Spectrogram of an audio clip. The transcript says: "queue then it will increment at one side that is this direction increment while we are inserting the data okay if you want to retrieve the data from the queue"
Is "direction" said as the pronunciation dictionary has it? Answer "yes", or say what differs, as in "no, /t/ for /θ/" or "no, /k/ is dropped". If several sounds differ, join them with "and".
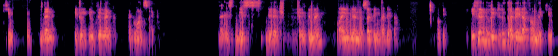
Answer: no, /n/ is dropped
